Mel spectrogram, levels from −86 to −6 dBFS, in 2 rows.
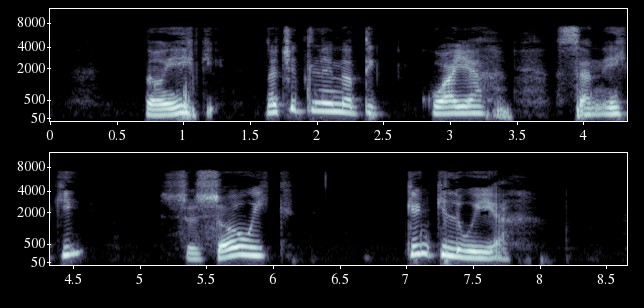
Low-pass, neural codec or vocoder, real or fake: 7.2 kHz; none; real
